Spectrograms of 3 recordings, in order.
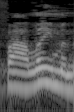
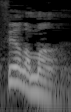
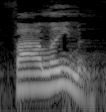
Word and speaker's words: Philemon: some of them are difficult to uh to pronounce uh some of the other people called it uh instead of philemon they call it philemon so that's what a lot of people grew up but it's actually philemon i took new testament studies at duke under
